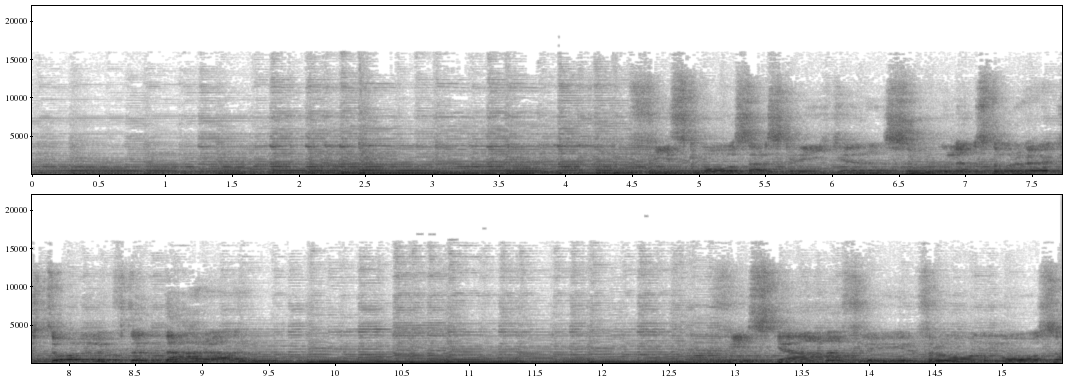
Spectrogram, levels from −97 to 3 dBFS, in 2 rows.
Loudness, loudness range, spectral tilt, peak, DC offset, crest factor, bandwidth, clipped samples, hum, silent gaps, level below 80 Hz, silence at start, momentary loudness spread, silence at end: -18 LUFS; 3 LU; -6.5 dB/octave; -2 dBFS; under 0.1%; 16 dB; 14.5 kHz; under 0.1%; none; none; -44 dBFS; 0 s; 6 LU; 0 s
